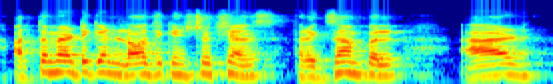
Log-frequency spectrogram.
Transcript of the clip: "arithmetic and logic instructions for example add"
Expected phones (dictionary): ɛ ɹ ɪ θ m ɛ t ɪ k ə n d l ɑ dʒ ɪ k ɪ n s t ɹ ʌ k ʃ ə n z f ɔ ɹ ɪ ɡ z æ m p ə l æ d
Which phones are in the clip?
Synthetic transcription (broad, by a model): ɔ ɹ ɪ m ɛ t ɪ k ə n d l ɑ dʒ ɪ k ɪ n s t ɹ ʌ k ʃ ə n s f ɔ ɹ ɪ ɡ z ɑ m p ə l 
